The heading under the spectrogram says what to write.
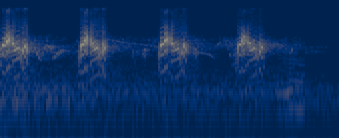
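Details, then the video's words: Yellow-breasted apalis, one bird giving part of its duetting call with no reply from its mate, in a thick wooded valley west of Grahamstown; four bursts of high, rapid chirpy notes, roughly every half second, over a quiet background. "Yellow-breasted Apalis calls"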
